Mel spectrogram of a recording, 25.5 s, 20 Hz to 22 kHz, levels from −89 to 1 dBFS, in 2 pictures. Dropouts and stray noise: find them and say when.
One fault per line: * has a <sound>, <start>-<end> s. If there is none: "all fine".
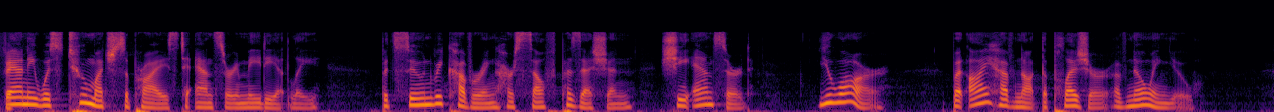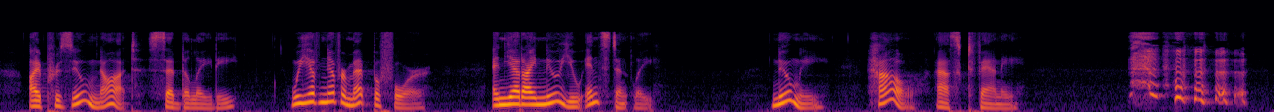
* has a laugh, 24.0-25.2 s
